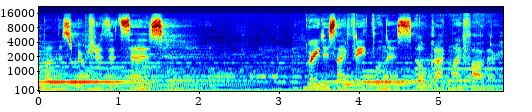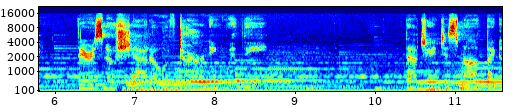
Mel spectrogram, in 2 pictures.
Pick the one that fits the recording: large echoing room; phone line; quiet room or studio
large echoing room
